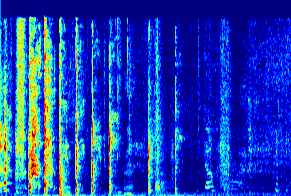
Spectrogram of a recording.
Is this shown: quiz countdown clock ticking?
no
